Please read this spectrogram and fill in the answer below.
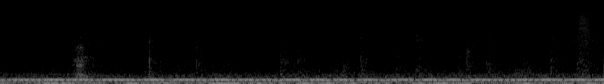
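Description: Faint footsteps, a soft tap every half second to a second, as someone walks across a kitchen floor, over a steady low hum.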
